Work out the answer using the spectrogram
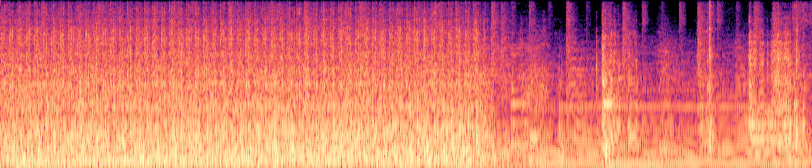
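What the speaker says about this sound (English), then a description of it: "Couching over your favorite decorative yarns and threads is easy with the digital dual feed on the Baby Lock Destiny." A Baby Lock Destiny sewing machine couches decorative yarn, its needle running in a steady, loud mechanical whir that later breaks into shorter bursts with brief pauses between stitching runs.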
